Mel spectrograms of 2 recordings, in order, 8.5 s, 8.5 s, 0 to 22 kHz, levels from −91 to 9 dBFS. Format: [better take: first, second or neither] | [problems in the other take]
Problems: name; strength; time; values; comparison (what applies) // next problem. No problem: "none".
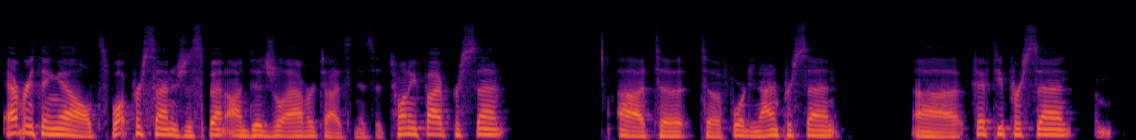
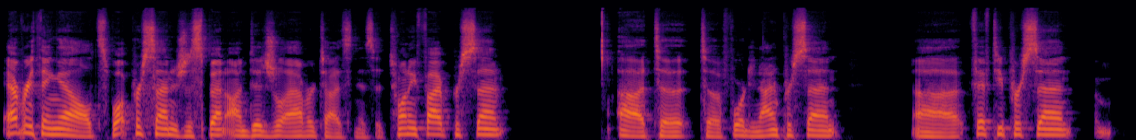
second | muffled; very; fading above 1.5 kHz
